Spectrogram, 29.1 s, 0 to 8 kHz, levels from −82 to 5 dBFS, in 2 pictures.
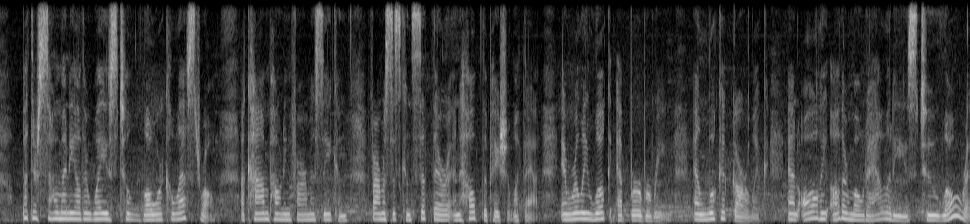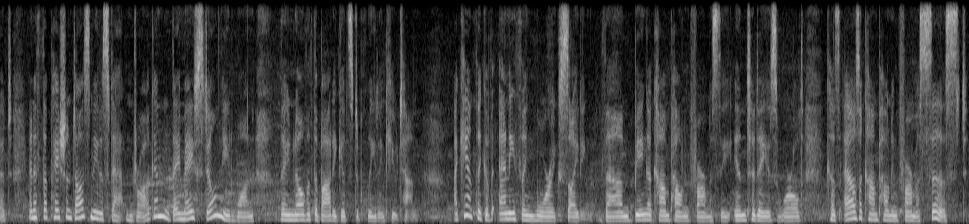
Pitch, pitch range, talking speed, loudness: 180 Hz, 155-205 Hz, 175 wpm, -20 LUFS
